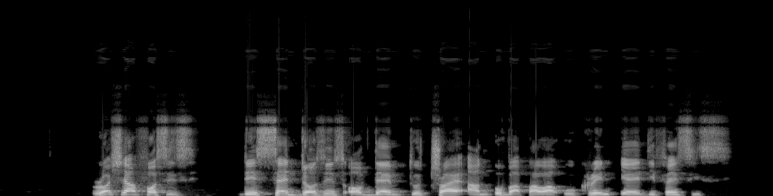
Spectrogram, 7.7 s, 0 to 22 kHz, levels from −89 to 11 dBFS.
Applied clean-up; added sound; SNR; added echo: none; none; none; none.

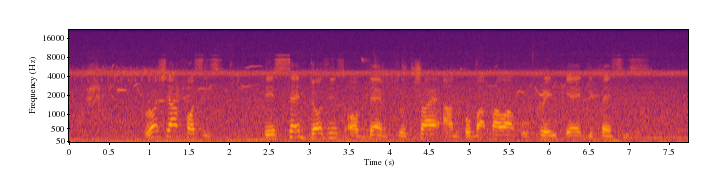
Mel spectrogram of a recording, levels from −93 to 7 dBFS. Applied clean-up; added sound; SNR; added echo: none; Cricket; 5 dB; none.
